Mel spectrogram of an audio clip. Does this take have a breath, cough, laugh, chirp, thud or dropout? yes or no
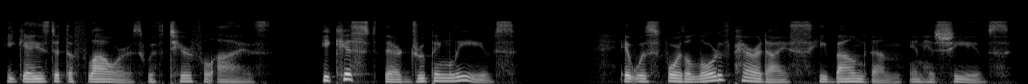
no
